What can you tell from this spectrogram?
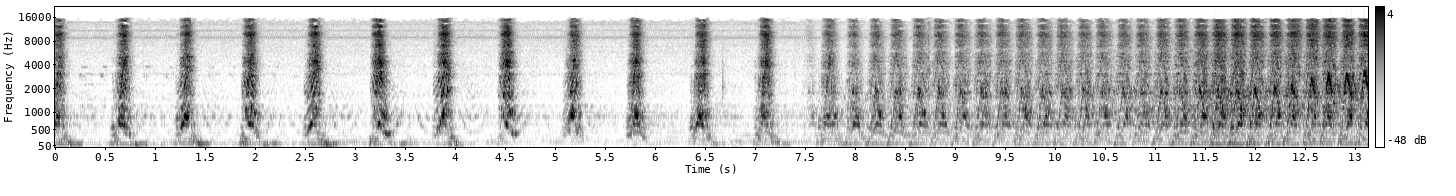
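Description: Electronic dance music from a live DJ mix: a short sample with a falling pitch repeats about one and a half times a second. About eight seconds in it gives way to a fast drum-roll build-up that grows slowly louder and brighter.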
